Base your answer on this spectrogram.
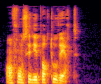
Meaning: to state the obvious as though it were new or controversial; to try to force or persuade someone who is already convinced; ≈ to preach to the choir
- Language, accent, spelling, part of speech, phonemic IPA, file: French, France, enfoncer des portes ouvertes, verb, /ɑ̃.fɔ̃.se de pɔʁ.t‿u.vɛʁt/, LL-Q150 (fra)-enfoncer des portes ouvertes.wav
